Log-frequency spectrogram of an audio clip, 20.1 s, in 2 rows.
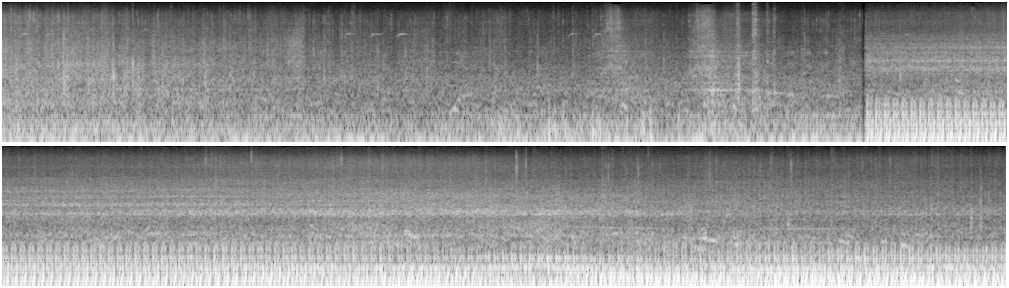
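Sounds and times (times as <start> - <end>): car engine pulling away: 0.0 - 20.0
turbocharged car engine at low revs: 5.9 - 20.0.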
